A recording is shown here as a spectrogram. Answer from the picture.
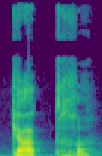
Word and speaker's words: quatre: Quatre. Quatre. Okay? So remember that even if you get this u vowel here, basically you don't pronounce it, because that's the rule in French.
